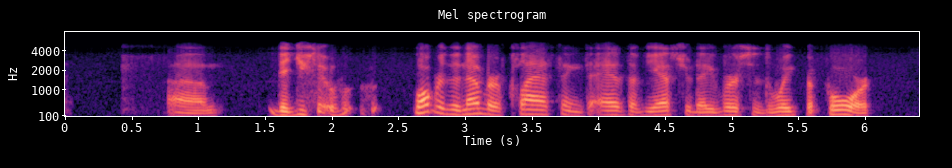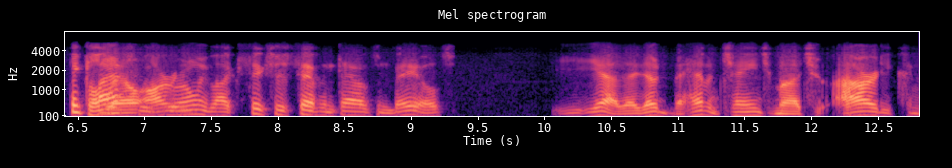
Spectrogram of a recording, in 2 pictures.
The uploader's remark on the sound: Apr 2021 Monthly Conference Call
